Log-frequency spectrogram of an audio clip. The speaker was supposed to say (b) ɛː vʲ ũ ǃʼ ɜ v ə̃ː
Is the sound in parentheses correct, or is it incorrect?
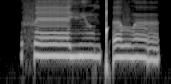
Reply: incorrect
